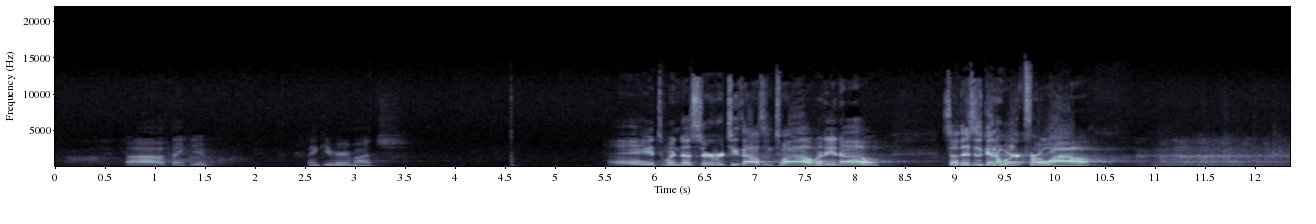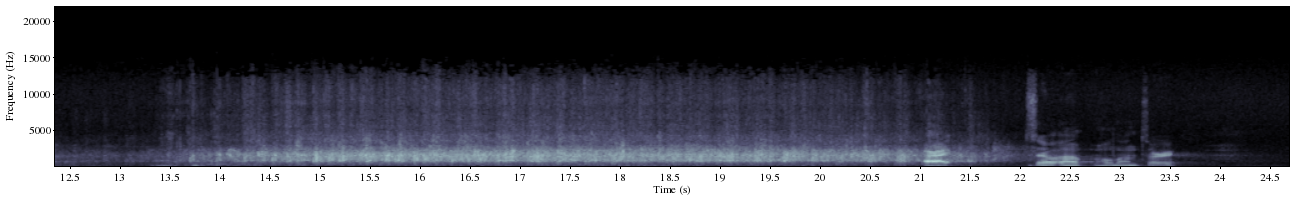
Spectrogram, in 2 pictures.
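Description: A man speaks with animation through a microphone in a large room.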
